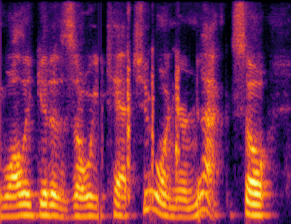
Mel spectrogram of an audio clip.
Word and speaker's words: Zowie: Have I been pronouncing it wrong? Is it Zowie? You've been saying it right.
